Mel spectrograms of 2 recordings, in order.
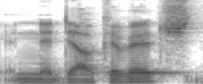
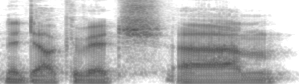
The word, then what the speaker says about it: Nedeljkovic: A quick note, you'll notice us saying Nedeljkovic. That's just how you pronounce it. I know people get hung up on the J, but good for you to learn that now. Nedeljkovic.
